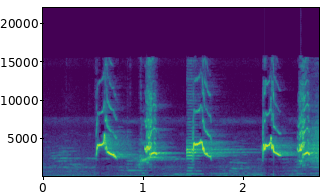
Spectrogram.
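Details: Oriental magpie-robin singing, its song trained with Javan myna phrases: five loud, short whistled notes, each dropping sharply in pitch, delivered in irregular bursts with brief silences between.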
